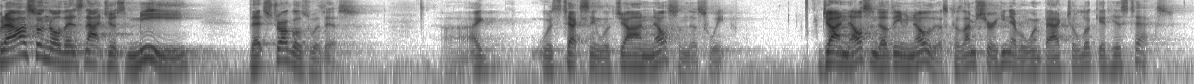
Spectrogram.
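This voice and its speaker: A man at medium pitch talks at a moderate pace with lively intonation and big swings in loudness, with audible room echo around him. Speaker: pastor. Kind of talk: sermon. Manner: halting.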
